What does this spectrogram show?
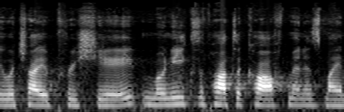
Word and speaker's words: Monique Zapata Kaufman: hello hello welcome everyone um as mentioned and pronounced correctly which I appreciate Monique Zapata Kaufman is my name I'm A diversity and inclusion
